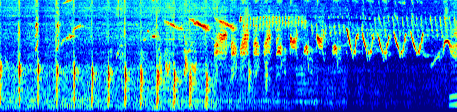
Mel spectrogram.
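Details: Tam hoàng song from a caged Chinese hwamei: a string of sharp, evenly spaced clicks, then high zigzag whistled notes repeated in quick succession.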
